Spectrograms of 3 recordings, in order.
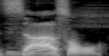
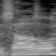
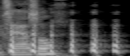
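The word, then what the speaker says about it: Zazzle: and merch page at Zazle. Uh, you can find all that uh on the show notes. Are we pronouncing it Zazle now? Not Zassle.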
